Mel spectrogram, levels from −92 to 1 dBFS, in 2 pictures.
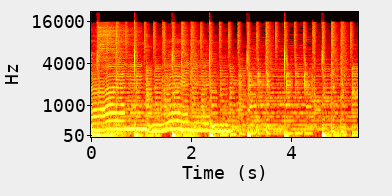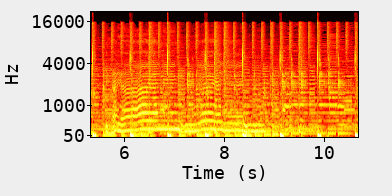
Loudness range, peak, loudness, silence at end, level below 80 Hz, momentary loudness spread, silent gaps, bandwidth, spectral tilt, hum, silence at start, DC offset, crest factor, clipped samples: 2 LU; 0 dBFS; -13 LUFS; 0 s; -16 dBFS; 6 LU; none; 16.5 kHz; -4.5 dB/octave; none; 0 s; under 0.1%; 12 dB; 0.5%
